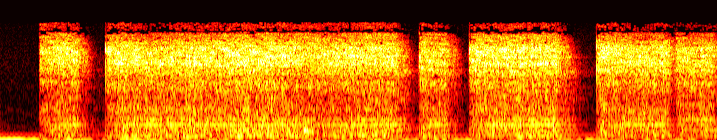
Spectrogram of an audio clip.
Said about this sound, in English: Now, I adjust these dials, turn on the electrical generator, and...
